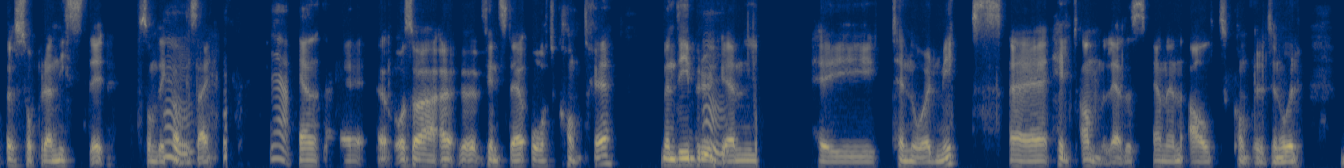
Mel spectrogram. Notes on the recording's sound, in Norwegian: Vi sitter ikke på samme sted, men vi snakker sammen på Zoom – jeg i Oslo og han i Zürich.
